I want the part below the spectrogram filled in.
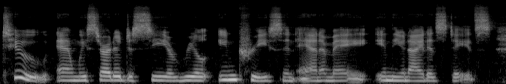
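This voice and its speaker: At a fairly slow pace, an unremarkable speaking voice comes through a very clean recording with a silent background. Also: woman. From US Midwest. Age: 40s. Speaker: doll collector guest. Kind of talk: casual chat.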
